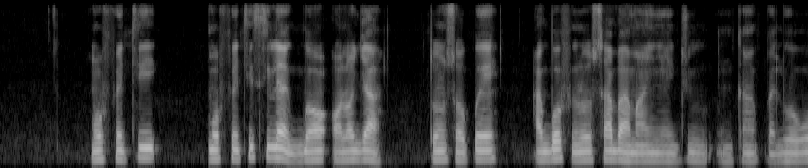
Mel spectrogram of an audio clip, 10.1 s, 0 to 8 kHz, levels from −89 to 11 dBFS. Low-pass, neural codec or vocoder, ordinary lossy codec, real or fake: 7.2 kHz; codec, 44.1 kHz, 7.8 kbps, DAC; none; fake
